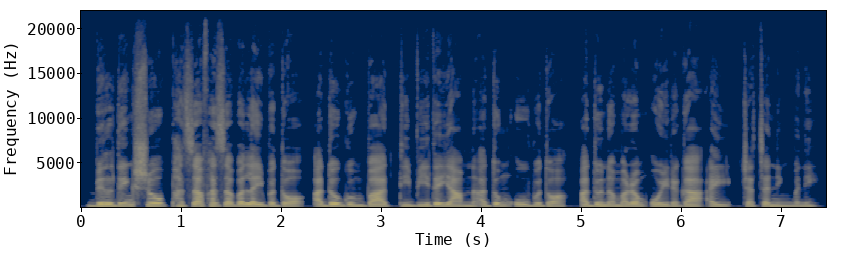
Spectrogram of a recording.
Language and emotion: Manipuri, neutral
